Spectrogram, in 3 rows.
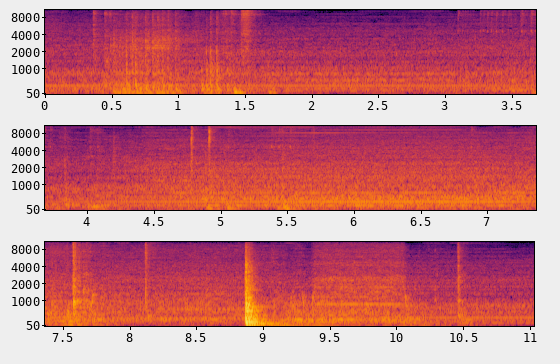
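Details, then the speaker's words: Bambu Lab P1S 3D printer at print start: steady motor hums with a few sharp knocks during the normal calibration routine, louder than the print itself, where mostly the fan is heard. "I mean, you saw the first part. It was calibrating. It was loud, a little loud there."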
